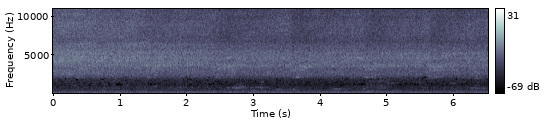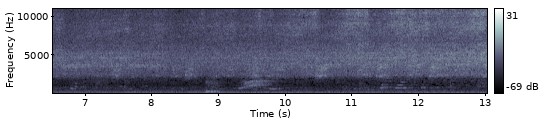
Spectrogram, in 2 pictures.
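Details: Loud morning cicada chorus at Gunung Geulis in Bogor, West Java, near a vehicle parking area: a sustained shrill buzzing drone pulsing about four times per second, with a brief lower sound around the middle.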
